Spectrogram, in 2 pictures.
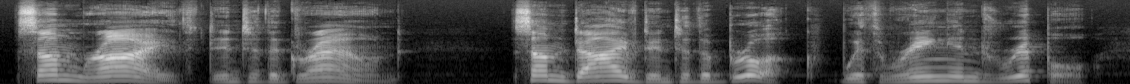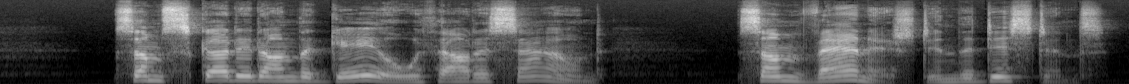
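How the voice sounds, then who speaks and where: A man with a fairly high voice gives a dramatic reading of narrative verse. His delivery is slow and measured, with wide, expressive swings in pitch. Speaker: reader of a poem.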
